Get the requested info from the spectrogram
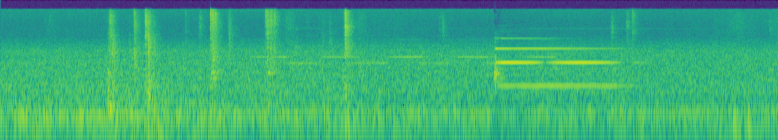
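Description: Sprinter electric train running, heard from the driver's cab, with a steady rumble and a few sharp clicks from the track. About seven seconds in, a steady tone with several pitches starts suddenly and lasts about two seconds.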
